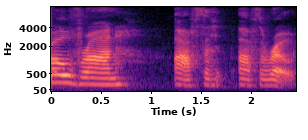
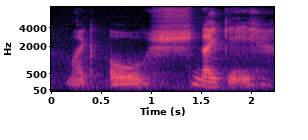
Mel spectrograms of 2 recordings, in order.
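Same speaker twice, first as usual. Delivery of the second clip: ordinary delivery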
